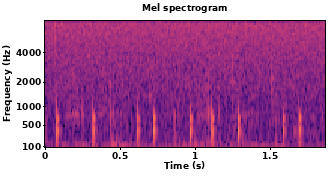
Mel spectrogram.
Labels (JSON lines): {"label": "biophony, knock croak", "recorder": "SoundTrap 300"}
